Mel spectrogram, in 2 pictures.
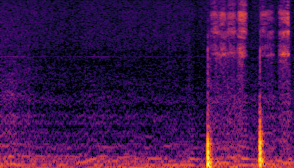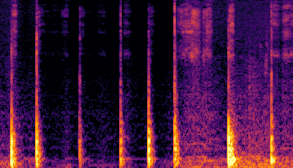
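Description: A teacher writes letters on a board during a Hindi grammar class. After about two seconds of near silence come a quick run of crisp, close strokes and taps with brief gaps between them.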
